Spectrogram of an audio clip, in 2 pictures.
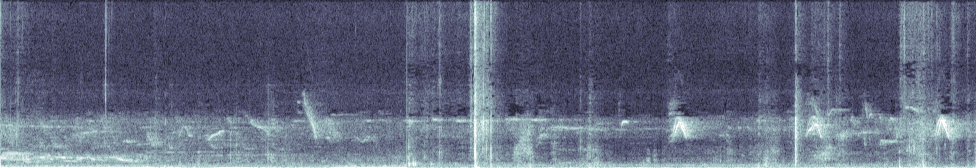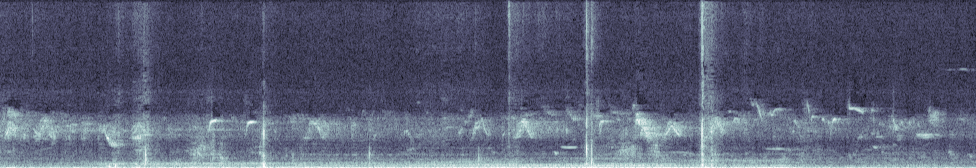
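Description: Wild birds chirping and calling in short, high, scattered notes over a steady low rumble, with a few sharp clicks.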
